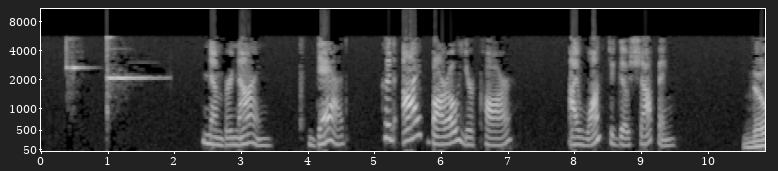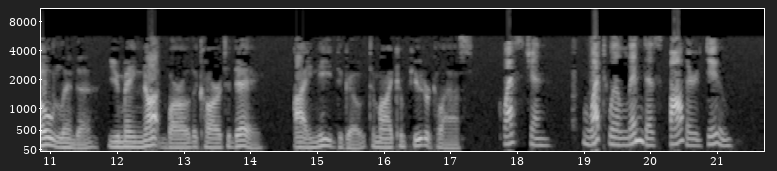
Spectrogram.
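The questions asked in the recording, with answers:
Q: Question. What will Linda's father do?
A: Go to his computer class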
